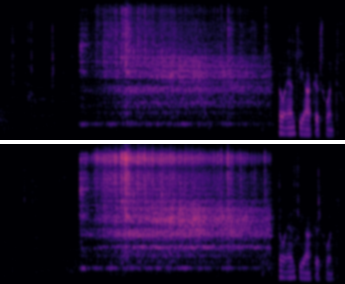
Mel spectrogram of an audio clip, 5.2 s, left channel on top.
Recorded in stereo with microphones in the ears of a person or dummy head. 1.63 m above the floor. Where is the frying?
50° right (ahead or behind), 1.4 m.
